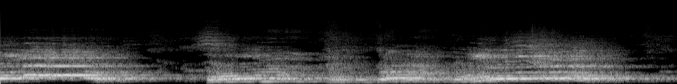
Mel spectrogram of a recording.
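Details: Calf crying out on the eve of Eid al-Adha: three long harmonic moos in a row, each bellowed and wavering, separated by short breaths.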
